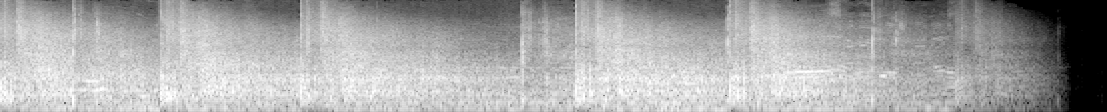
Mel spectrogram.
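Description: Fireworks burst with loud, echoing bangs.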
